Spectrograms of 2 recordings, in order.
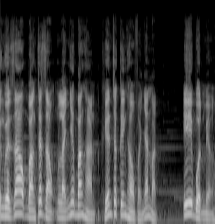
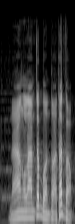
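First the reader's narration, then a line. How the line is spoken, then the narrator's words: Very cold remark. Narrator (Vietnamese): Kinh Hồng buông luôn một câu thật lạnh lùng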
